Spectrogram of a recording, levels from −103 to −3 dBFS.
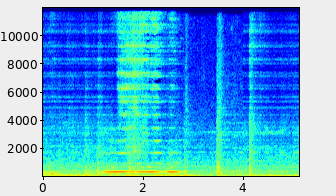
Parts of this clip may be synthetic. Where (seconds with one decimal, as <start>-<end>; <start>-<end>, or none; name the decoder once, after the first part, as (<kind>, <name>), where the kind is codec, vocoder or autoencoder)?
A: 0.0-2.0 (autoencoder, DAC-VAE); 4.0-5.1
